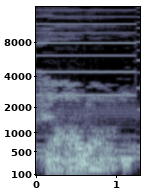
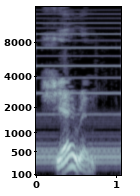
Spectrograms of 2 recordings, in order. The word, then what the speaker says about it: Charon: Ma what's your name my name is Shon Sharon that's a girl's name not Sharon you dard it's Shon that's c h a r o n Shon now how you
